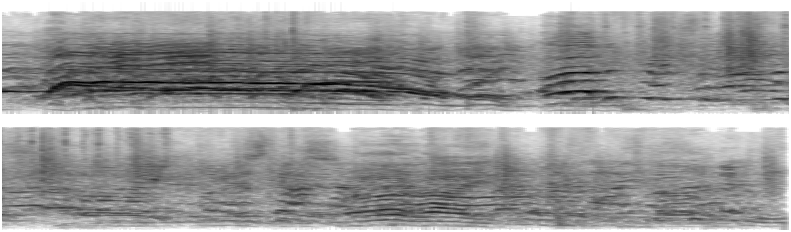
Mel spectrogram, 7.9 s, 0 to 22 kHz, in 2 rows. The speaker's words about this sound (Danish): Fredag den 29. april markerede den internationale højskole i Helsingør sin 100-års fødselsdag. Det vi hører her, det er en masse glade elever, der vifter med papirsflag.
